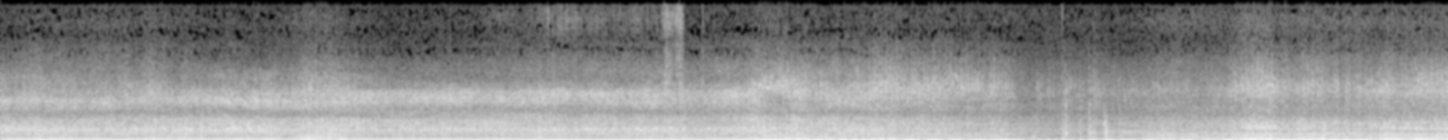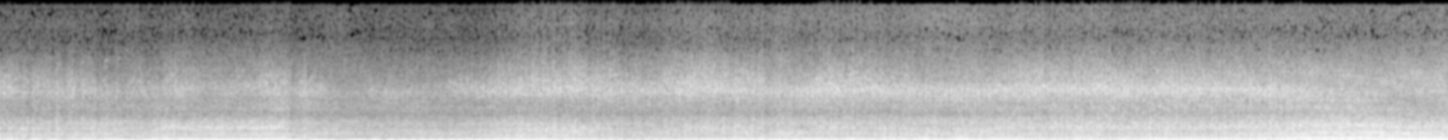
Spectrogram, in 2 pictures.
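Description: Kässbohrer PistenBully snowcat's diesel engine running steadily while it works, its engine speed shifting now and then, with a brief dip about halfway and a drop near the end.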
